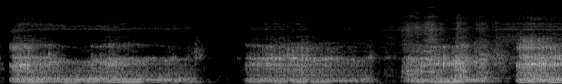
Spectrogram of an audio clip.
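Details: A German spitz and a labrador, Snoopy and Cion, in a tug-of-war game. Loud, continuous throaty growling in three long stretches of about two seconds each, separated by brief pauses.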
